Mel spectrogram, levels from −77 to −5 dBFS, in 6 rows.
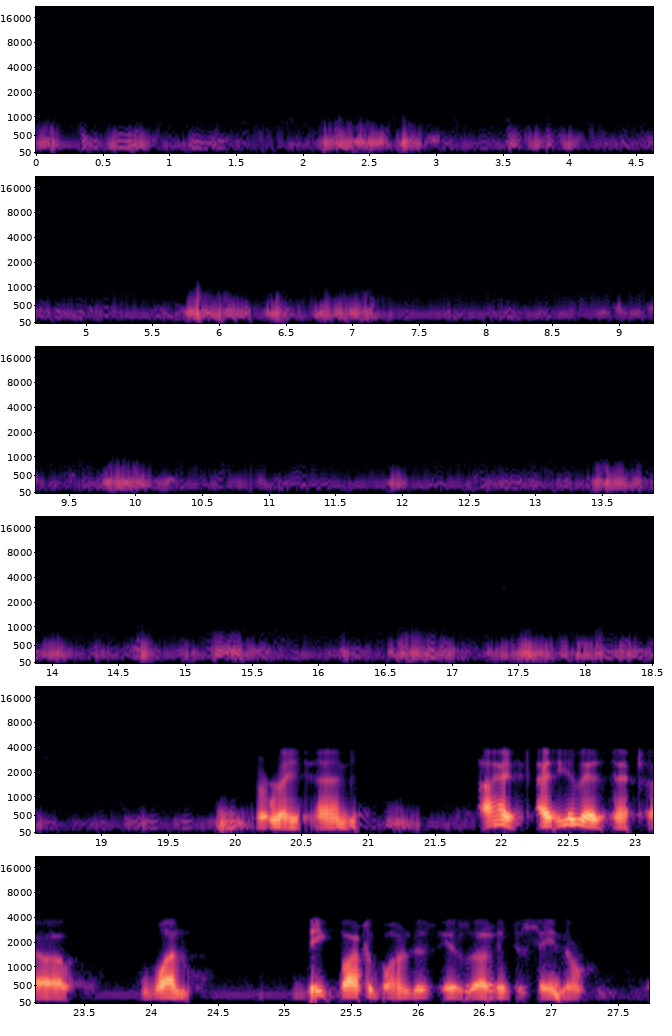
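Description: From the start, the speech carries Codec 2 vocoder damage. It is buzzy and robotic with nothing above 3.8 kHz, which fits a very low bitrate around 1.6 kbit/s. Unlike ordinary codec smearing, the voice is rebuilt from sine waves. At 3.84, 9.09, 14.34, 19.59 and 24.84 s, overlapping chunks replay 250 ms of audio at each 5-second join. This is a regular stutter, not a dropout gap.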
